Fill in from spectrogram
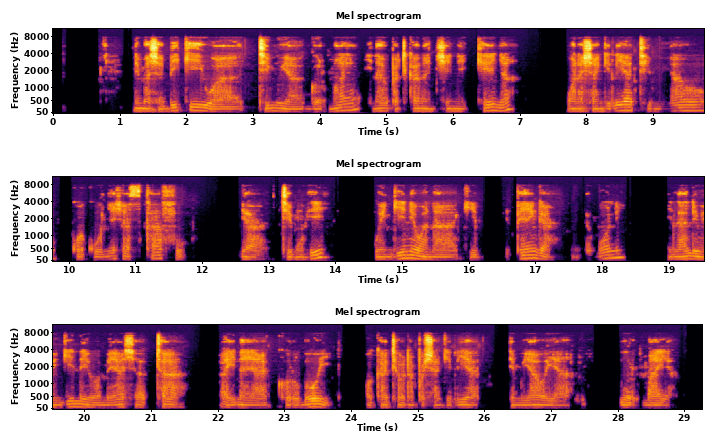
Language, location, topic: Swahili, Kisumu, government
